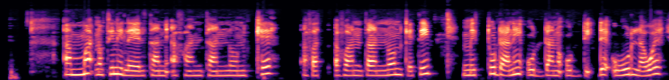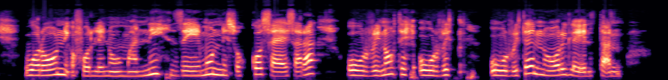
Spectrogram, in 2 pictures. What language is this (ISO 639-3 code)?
sid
